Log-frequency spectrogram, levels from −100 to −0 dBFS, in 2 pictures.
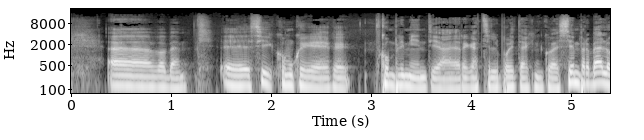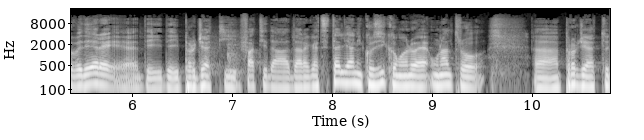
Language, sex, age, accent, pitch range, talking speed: Italian, male, 20-39, native, 115-135 Hz, 150 wpm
